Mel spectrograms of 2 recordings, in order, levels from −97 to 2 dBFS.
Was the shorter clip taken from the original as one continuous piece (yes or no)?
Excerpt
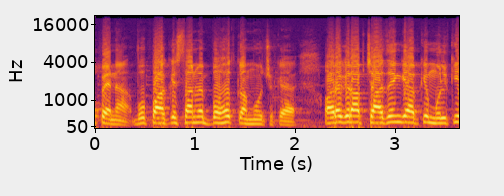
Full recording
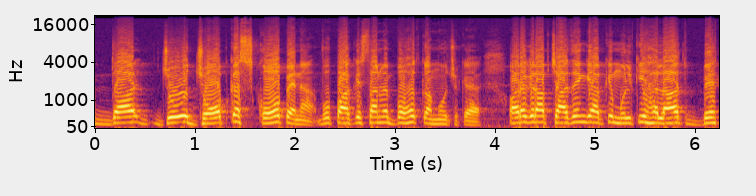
yes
